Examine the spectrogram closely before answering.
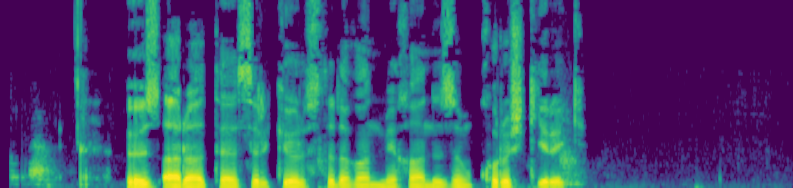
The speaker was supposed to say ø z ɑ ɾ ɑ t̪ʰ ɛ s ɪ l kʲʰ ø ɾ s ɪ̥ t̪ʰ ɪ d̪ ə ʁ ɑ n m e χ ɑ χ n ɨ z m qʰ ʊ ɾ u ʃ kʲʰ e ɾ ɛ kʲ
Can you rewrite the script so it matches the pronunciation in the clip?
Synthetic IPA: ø z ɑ ɾ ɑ t̪ʰ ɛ s ɪ ɾ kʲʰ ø ɾ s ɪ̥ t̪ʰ ɪ d̪ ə ʁ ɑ n m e χ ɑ n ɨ z m qʰ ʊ ɾ u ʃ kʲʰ e ɾ ɛ kʲ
